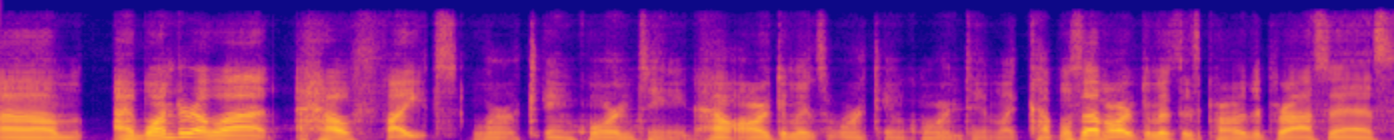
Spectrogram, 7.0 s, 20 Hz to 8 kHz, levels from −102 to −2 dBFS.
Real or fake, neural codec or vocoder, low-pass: fake; codec, 24 kHz, 1 kbps, SNAC; 7.2 kHz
